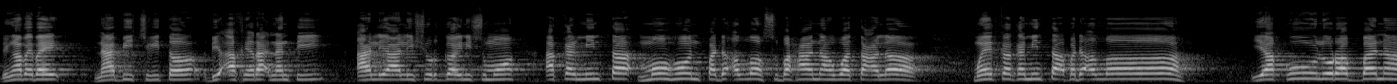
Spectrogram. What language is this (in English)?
Malay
